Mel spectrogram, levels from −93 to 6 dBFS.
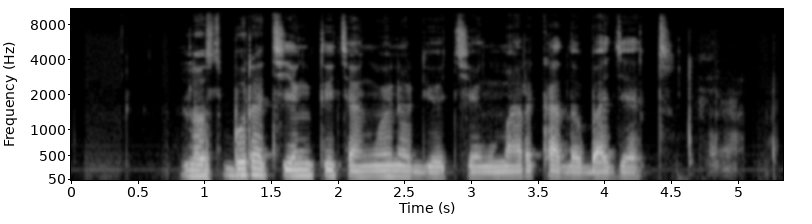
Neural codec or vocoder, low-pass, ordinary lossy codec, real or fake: none; 9.9 kHz; none; real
